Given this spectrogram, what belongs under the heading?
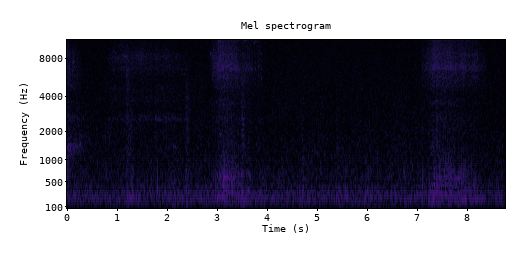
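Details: Person snoring loudly, likened to a pig: two loud, hissing, noisy breaths about four seconds apart over steady room noise, roughly 14 breaths a minute.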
